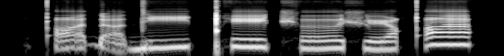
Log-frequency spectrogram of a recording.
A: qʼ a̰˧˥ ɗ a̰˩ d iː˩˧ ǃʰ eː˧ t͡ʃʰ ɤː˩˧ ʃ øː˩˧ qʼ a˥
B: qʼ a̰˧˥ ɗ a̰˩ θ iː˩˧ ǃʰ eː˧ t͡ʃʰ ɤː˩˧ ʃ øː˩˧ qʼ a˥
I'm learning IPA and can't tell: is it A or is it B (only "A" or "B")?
A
